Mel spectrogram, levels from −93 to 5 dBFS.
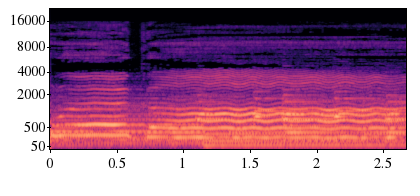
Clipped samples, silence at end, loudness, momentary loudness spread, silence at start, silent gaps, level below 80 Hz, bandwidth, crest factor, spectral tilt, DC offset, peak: under 0.1%; 0 s; -14 LUFS; 3 LU; 0 s; none; -36 dBFS; 14.5 kHz; 12 dB; -7 dB/octave; under 0.1%; -2 dBFS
